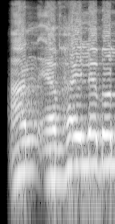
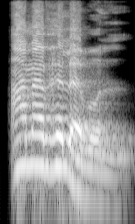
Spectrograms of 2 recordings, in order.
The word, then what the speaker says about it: unavailable: আনভেলেবল এটাকে আমরা আনঅভেলেবল বলে থাকি। যার সঠিক উচ্চারণ হচ্ছে আনভেলেবল।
